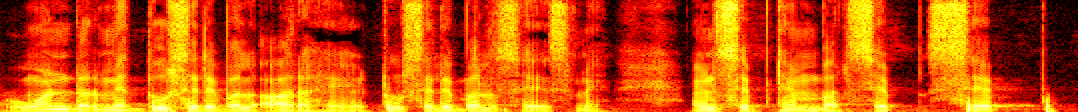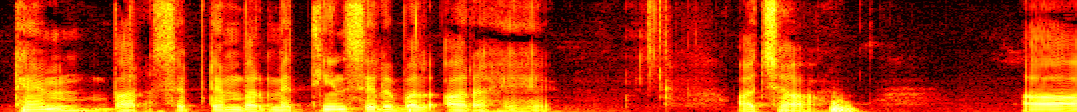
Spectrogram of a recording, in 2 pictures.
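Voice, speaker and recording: A man's voice: sits low, big-room sound. A man teaching an English lesson, going word by word, repeating terms and asking his students questions. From Pakistan. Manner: slow, repeats words and asks students questions. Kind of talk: classroom lesson explaining vocabulary.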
